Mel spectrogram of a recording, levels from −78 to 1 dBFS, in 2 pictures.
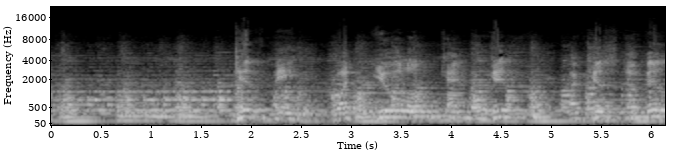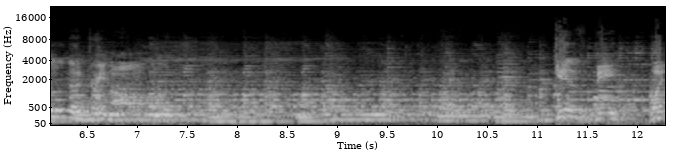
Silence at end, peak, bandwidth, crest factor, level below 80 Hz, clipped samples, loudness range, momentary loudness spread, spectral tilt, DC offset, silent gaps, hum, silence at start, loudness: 0 s; -6 dBFS; 13 kHz; 14 dB; -48 dBFS; under 0.1%; 3 LU; 5 LU; -6 dB/octave; under 0.1%; none; none; 0 s; -20 LUFS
